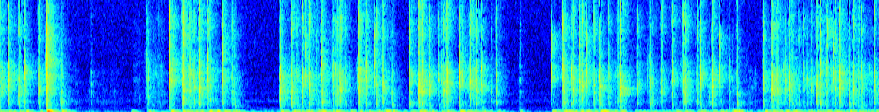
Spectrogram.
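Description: Fingertips of both hands rapidly type on the hollow key caps of a black plastic membrane desktop keyboard, producing dense bursts of short, bright clicks and taps. The typing stops briefly near the start and again around the five-second mark, over a steady low hum.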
